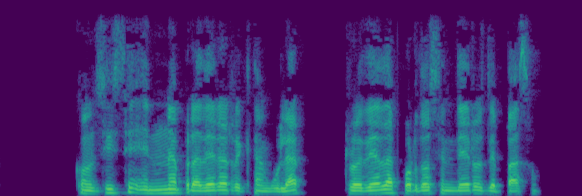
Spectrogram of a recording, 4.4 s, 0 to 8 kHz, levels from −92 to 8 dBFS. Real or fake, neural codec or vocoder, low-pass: real; none; 7.2 kHz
